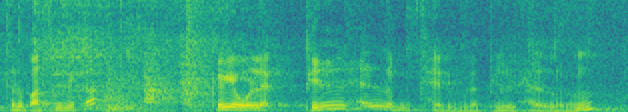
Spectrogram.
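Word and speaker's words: Wilhelm: 빌헬름. 음. W가 어 배 소리가 납니다.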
